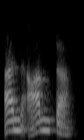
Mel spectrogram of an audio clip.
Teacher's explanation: عین جو ہے وہ وسط حلق سے ہے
